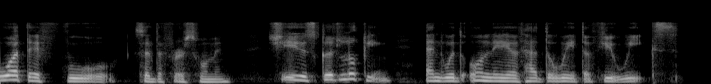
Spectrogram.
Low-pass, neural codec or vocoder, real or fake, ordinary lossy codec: 7.2 kHz; codec, 16 kHz, 2 kbps, FunCodec, trained on Chinese and English, 25 frames a second; fake; AAC, 32 kbps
